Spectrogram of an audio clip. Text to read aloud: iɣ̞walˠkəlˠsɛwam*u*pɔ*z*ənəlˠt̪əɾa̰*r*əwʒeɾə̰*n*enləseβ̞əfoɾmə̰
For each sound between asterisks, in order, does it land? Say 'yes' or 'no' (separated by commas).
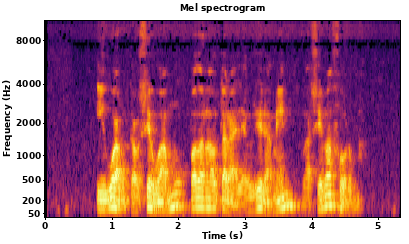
yes, no, no, no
